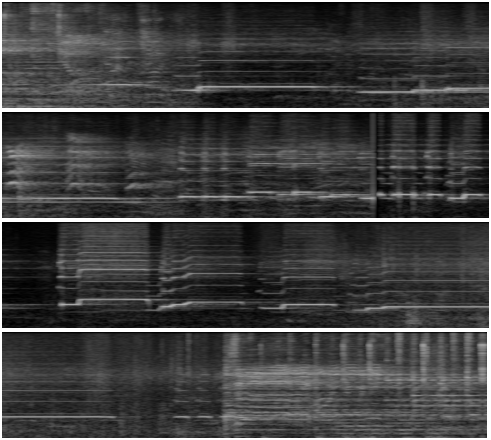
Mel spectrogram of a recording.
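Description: Music: a single flute-like melody of long held notes with slides between them, played in short phrases with brief gaps, with fuller band music at the start and again near the end.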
